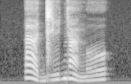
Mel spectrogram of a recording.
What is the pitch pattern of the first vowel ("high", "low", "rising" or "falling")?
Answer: falling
